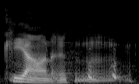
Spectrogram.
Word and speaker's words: Keanu: I remember when he first came out, hey, how did you say this guy's name? The canoe? Keanu? – I think that was, yeah, Keanu, Kanunu, Kanuni, yeah. Kanui, yeah. How do you say his name? – Keanu. Thank you.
